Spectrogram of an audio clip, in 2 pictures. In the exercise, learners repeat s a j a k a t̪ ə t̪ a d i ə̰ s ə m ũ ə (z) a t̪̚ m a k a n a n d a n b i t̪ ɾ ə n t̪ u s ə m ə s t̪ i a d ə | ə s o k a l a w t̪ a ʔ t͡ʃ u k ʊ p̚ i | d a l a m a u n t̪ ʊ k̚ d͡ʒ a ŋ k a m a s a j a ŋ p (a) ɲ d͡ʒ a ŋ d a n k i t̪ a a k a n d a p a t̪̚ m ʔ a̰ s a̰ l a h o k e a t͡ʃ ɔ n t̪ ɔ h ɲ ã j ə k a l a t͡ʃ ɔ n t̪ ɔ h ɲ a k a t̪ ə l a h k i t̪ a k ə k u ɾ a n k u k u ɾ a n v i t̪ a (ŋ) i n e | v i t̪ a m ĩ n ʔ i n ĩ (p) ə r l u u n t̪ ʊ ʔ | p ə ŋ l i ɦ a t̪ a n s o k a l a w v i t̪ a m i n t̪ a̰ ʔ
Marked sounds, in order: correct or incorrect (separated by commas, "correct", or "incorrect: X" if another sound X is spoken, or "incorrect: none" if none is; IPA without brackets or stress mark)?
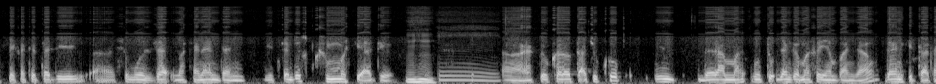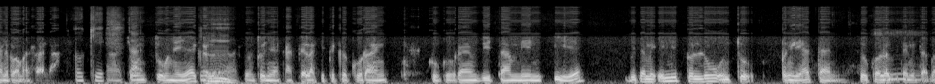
correct, correct, incorrect: m, correct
